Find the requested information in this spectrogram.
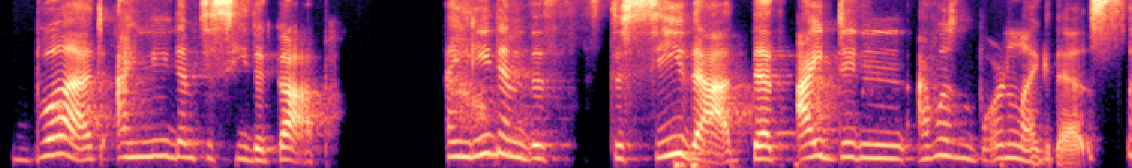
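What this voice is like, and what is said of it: Czech-accented English. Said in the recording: “where are you from originally? Because your accent is so beautiful. ... Czech Republic.”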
